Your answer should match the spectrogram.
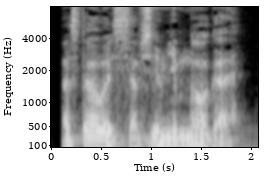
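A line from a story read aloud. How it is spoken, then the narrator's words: Shouting. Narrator (Russian): прокричал Стаффа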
